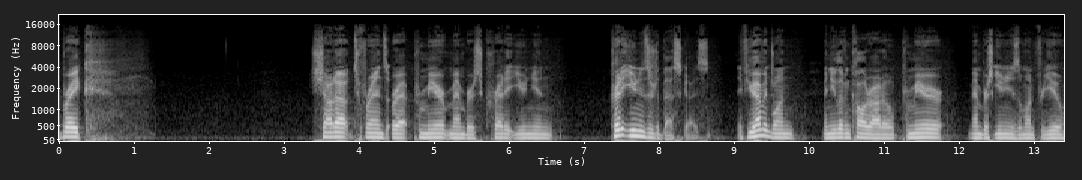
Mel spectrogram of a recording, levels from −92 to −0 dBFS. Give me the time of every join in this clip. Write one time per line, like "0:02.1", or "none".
0:04.0
0:04.4
0:07.9
0:09.5
0:10.2
0:12.5

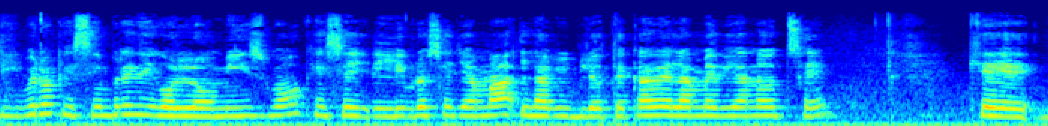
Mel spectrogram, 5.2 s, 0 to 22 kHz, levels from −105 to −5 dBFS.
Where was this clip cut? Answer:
0:01.9

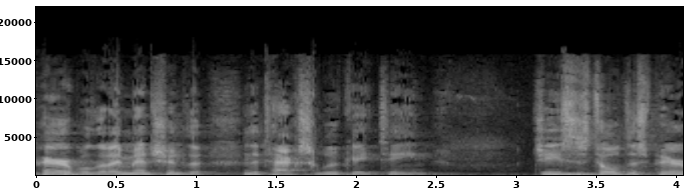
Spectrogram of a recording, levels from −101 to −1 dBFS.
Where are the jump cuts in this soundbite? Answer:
0:00.9
0:01.3
0:01.7

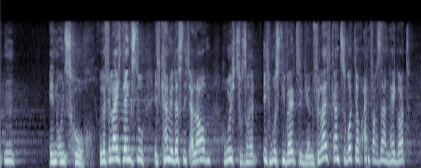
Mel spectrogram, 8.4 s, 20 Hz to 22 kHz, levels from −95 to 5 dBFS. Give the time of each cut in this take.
0:01.9
0:05.2

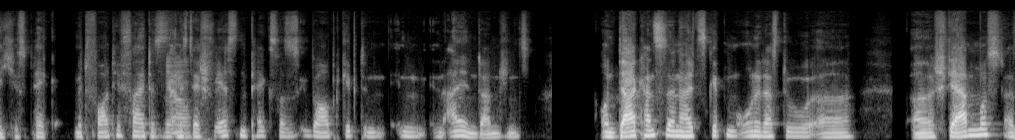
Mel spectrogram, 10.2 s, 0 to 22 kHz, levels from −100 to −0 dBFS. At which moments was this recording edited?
none

